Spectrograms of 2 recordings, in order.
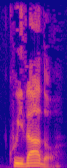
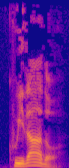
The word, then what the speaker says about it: cuidado: Finally, the soft D between vowels. Cuidado, ciudad, salida. It sounds like a very soft th in some accents. Cuidado, ciudad, salida.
